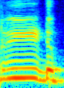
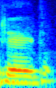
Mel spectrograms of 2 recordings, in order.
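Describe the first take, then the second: First: The vowel is long, rhyming with 'need'. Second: The vowel is short, rhyming with 'bed'. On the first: It is the present tense. "Present tense में इसको रीड पढ़ते हैं" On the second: It is the past tense. "Past tense में रेड"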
